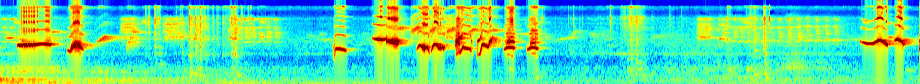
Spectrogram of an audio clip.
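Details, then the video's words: Oriental magpie-robin (kacer) lure recording meant to stimulate other magpie-robins to sing: loud bursts of clear whistled notes and trills, separated by pauses, over faint low background hum. "Kacer manapun seketika terangsang berbunyi dengan pancingan ini."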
